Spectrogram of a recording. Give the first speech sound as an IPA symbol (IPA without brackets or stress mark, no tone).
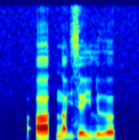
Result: ʔ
